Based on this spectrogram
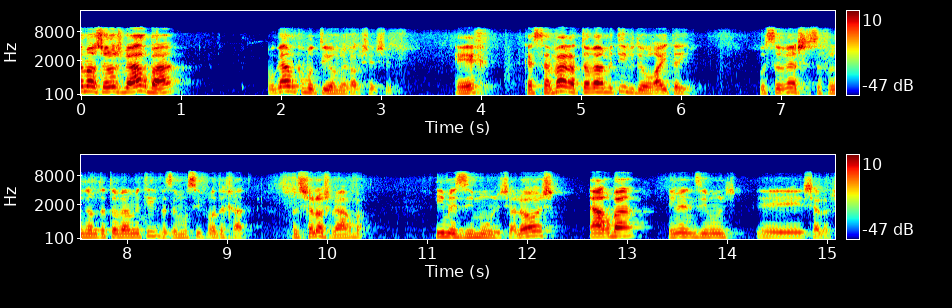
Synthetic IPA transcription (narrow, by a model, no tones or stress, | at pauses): amaʁʃalo̞ʃ̬veaʁba | huɡamkmot̪iomeʁːavʃeʃḛl | e̞χ | kasavaʁato̞vamet̪ivd̪eoʁajt̪ai | husove̞ʁʃesofʁimɡamet̪at̪o̞vamet̪ivazemo̞sifo̞d̪e̞χad̪ | alʃalo̞ʃveaʁba | imenzimunʃalo̞ʃ | ʔaʁba | ime̞nzimun | ʃalo̞̰ʃ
